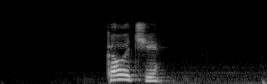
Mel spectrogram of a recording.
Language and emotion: Russian, neutral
